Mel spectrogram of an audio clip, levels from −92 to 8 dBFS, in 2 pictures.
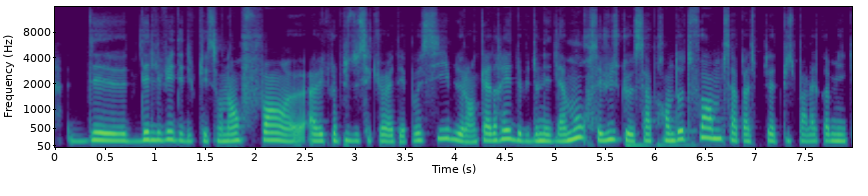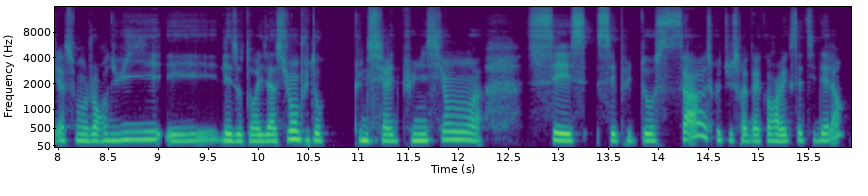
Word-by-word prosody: de 180 +2 +3
d'élever, 195 +4 +2
d'éduquer 170 -1 -5
son 170 -1 -3
enfant, 190 0 +2
heu, - - -2
avec 170 0 0
le 185 - +2
plus 185 +1 -5
de 170 - -5
sécurité 165 -3 -3
possible, 195 +6 -2
de 170 - +5
l'encadrer, 185 +8 +2
de 185 - +1
lui 165 - -7
donner 175 0 +2
de 165 - -9
l'amour. 235 +10 +4
C'est 185 - +1
juste 210 +2 +1
que 185 - +3
ça 175 +1 -2
prend 185 +2 -1
d'autres 215 +4 +2
formes. 250 -3 +4
Ça 195 -5 -3
passe, 170 -2 -4
peut-être, 175 -3 -5
plus 175 -2 -10
par 170 - -7
la 170 0 -6
communication 175 +1 -3
aujourd'hui 185 +4 0
et 175 +5 -4
les 180 -1 +3
autorisations 170 +5 +2
plutôt 190 -3 -1 0.3
qu'une 185 -2 +2
série 175 -2 -1
de 170 - -9
punitions. 195 +3 0
Heu, - - -3 0.5
c'est 195 - +3
c 175 - -5
c'est 180 - -1
plutôt 180 0 -2
ça? 205 - -1
Est-ce 270 - -3
que 195 - -2
tu 180 0 -8
serais 170 -1 -3
d'accord 170 +1 -2
avec 165 0 +1
cette 185 -1 -5
idée-là? 180 - -2
180 Hz, 210 wpm, -23 LUFS, 170-195 Hz, 0.5 s, de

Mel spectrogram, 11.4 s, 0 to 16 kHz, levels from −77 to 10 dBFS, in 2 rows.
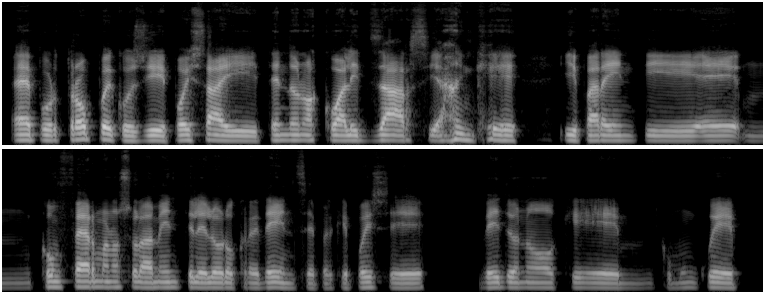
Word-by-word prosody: Eh, 140 0 +6
purtroppo 150 +4 +3
è - - +6
così, 125 0 +2
e 125 - +1
poi, 135 0 +2
sai, 125 -4 +3
tendono 135 0 -1
a 130 - +1
coalizzarsi 130 0 +3
anche 135 -2 -1 0.2
i 135 -2 -2
parenti 125 -1 0
e, 125 +1 +1
mhmm, 120 0 -22
confermano 140 0 +1
solamente 135 0 -3
le 130 -1 +2
loro 125 0 0
credenze, 120 -2 -4
perché 115 0 -13
poi 130 0 -5
se 120 -2 -6 0.3
vedono 125 -1 -5
che, 125 -2 -6
mhmm, 115 0 -22
comunque 125 +1 -5
130 Hz, 140 wpm, -21 LUFS, 120-135 Hz, 0.3 s, Eh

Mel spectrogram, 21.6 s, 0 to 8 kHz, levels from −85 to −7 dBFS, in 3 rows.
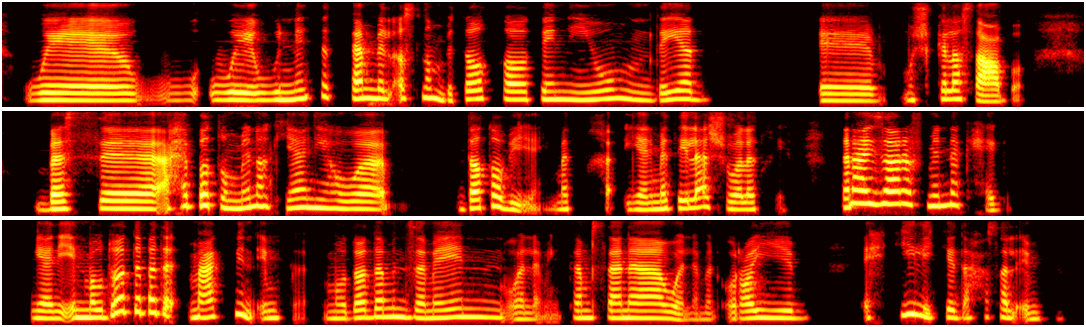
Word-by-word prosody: و 205 +2 -1 0.6
و 200 0 -16
و 210 0 +2
وإن 215 +1 +1
أنت 265 +4 -3
تكمل 255 -4 +1
أصلًا 270 -3 -2
بطاقة 230 +3 -1
تاني 225 -2 -1
يوم، 235 -1 -2
ديّة 215 +2 -2 0.8
آآ، 190 -1 -1
مشكلة 235 +3 -3
صعبة. 175 -8 +2 0.6
بس، 210 +4 +2 0.4
أحب 295 0 +1
أطمنك 265 -2 0
يعني، 245 -1 +1
هو 215 -1 +2 0.5
ده 230 +3 +5
طبيعي، 235 - -2
ما 205 0 -7
تخ 205 - -13
يعني 195 +1 -3
ما 210 - +1
تقلقش 235 +2 -1
ولا 200 0 0
تخاف. 200 - -17 0.3
فأنا 375 - +5
عايزة 360 -1 +6
أعرف 355 -3 +5
منك 310 +2 -1
حاجة، 175 0 -13 0.7
يعني 200 -1 -1
الموضوع 220 - +3
ده 390 -1 -1
بدأ 370 -1 +1
معاك 230 +2 +2
من 290 -7 0
إمتى؟ 210 +1 -7 0.2
الموضوع 200 +2 -2
ده 240 +1 0
من 240 0 +1
زمان، 225 +2 -2
والّا 180 0 -8
من - - -20
كام 210 0 -3
سنة، 210 -1 +3
والّا 170 -3 -6
من 170 0 -14
قريب؟ 205 +2 -3 0.4
احكِ - - -12
لي 305 -6 +2
كده، 220 -1 -6
حصل 230 -2 -7
إمتى؟ 185 +1 -12
220 Hz, 155 wpm, -22 LUFS, 205-245 Hz, 0.8 s, عايزة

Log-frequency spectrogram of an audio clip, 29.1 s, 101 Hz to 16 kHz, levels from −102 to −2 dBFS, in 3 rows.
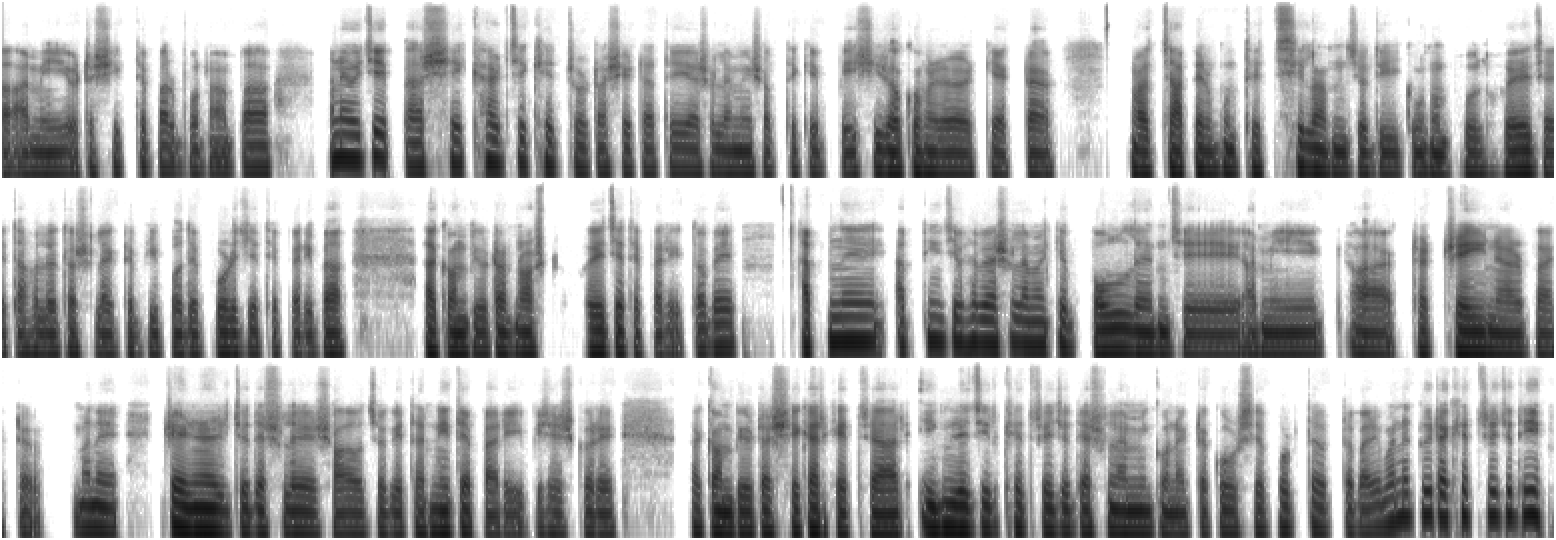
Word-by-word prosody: আমি 105 0 -1 0.2
ওটা 120 - -6
শিখতে 135 -1 -7
পারবো 130 0 -4
না। - - -3
বা 130 - 0 0.5
মানে 180 - +4
ওই - - +1
যে 190 - +4 0.4
শেখার 155 0 -1
যে 155 - -2
ক্ষেত্রটা, 130 -4 -4
সেটাতেই 120 0 -5
আসলে 120 0 -4
আমি 110 0 +1
সবথেকে 115 0 -7 0.2
বেশি 110 +3 -3
রকমের 110 0 +2
আরকি 105 +2 -7
একটা 105 - -3 0.6
আ - - +4
চাপের 120 -1 +2
মধ্যে 120 0 -1 0.2
ছিলাম। 130 -6 +2 0.2
যদি 110 0 -2 0.2
কোন 105 +2 -1 0.2
ভুল 110 -4 -2
হয়ে 115 0 +4
যায়, 105 0 -2
তাহলে 105 0 -1
তো - - -17
আসলে 105 - -7
একটা 105 - -6
বিপদে 100 -1 -2
পড়ে 105 -2 +2
যেতে 105 -1 -5
পারি 95 - -4
বা 105 - +4 0.6
আ - - +7
কম্পিউটার 105 0 +2
নষ্ট 110 0 0 0.2
হয়ে 115 -1 +4
যেতে 110 -2 0
পারি। 100 +4 -4
তবে 130 +3 0 0.5
আপনে 165 +4 +3 0.3
আপনি 145 - -4
যেভাবে 155 -1 +3
আসলে 155 0 -1
আমাকে 145 -1 0 0.2
বললেন 115 -2 +5
যে, 105 - -2 0.4
আমি 105 0 +1 0.5
অ - - +3 0.2
১ - - -14
টা 115 - 0
ট্রেনার 110 -3 +5
বা 105 - -2
১ - - -10
টা - - -1 0.3
মানে 130 0 +4 0.4
ট্রেনারের 125 -4 +8
যদি 120 -1 +1
আসলে 115 -2 0 0.2
সহযোগিতা 105 +1 -2
নিতে 115 +1 +3
পারি, 100 0 -2
বিশেষ 110 -1 -4
করে 105 -2 -1 0.7
কম্পিউটার 110 0 +4
শেখার 120 0 +3
ক্ষেত্রে। 105 0 -1
আর 100 - +4 0.2
ইংরেজির 130 0 +5
ক্ষেত্রে 130 -2 -2
যদি 120 0 -1
আসলে 120 0 +1 0.2
কোন 105 -2 +1
একটা 110 - -6
কোর্সে 115 +1 -1
ভর্তি 130 +1 -3
হতে 120 0 -6
পারি। 120 +2 -1
মানে 175 +3 +3
দুইটা 195 -2 +3
ক্ষেত্রে 195 0 -1
যদি 195 +1 +3
115 Hz, 180 wpm, -23 LUFS, 110-130 Hz, 0.7 s, ট্রেনারের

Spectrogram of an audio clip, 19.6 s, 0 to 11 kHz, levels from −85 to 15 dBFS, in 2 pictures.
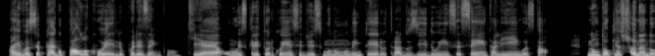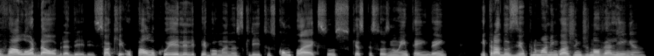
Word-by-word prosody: Aí, 245 +3 +4
você 280 +3 0
pega 285 -1 +3
o - - -6
Paulo 345 +2 +9
Coelho, 170 - 0
por 175 +1 -2
exemplo, 150 -2 -5
que 175 -2 -2
é 165 +2 +4
um 205 0 -5
escritor 210 -1 -4
conhecidíssimo 210 -1 -5
no 210 0 -6
mundo 215 +3 -6
inteiro, 180 -11 -3
traduzido 165 +1 -5
em 175 +2 -6
60 165 +1 -4
línguas, 140 -1 -4
tal. - - -3 0.6
Não 270 +3 +5
tô 290 +1 +5
questionando 275 -3 +3
o 250 - -3
valor 220 0 +6
da 205 -5 +5
obra 145 -3 0
dele, 135 -1 -9
só 200 -2 -1
que 205 +2 -7
o - - -5
Paulo 260 +4 +3
Coelho, 210 -4 -1
ele 185 +1 -5
pegou 180 -4 -5
manuscritos 180 -2 -10
complexos, 230 - 0
que - - -4
as 165 - -5
pessoas 170 -2 -8
não 175 +1 -7
entendem, 195 0 -5 0.5
e 250 - -4
traduziu 255 -3 +2
pra 265 +2 -4
uma 275 0 +2
linguagem 255 -1 +2
de 240 0 -10
novelinha. 245 - -1
205 Hz, 155 wpm, -22 LUFS, 170-255 Hz, 0.6 s, Paulo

